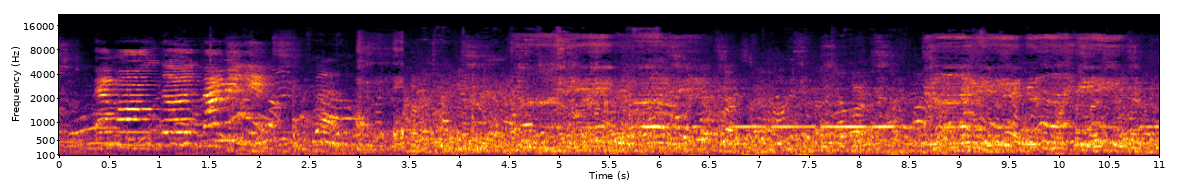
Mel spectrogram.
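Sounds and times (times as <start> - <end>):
girl's voice through a microphone: 0.0 - 3.5.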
